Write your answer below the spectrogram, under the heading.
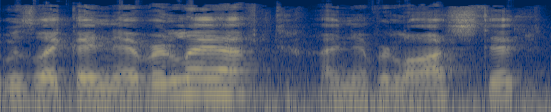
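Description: A woman with a fairly low pitch and lively intonation, noticeable background noise behind her. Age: old. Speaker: Paiute elder, former boarding school student. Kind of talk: personal testimony. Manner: reflective, unhurried. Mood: calm, reflective. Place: home room. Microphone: phone near.

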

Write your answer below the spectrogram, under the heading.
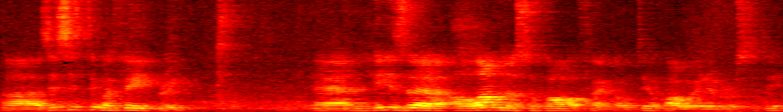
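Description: A man speaks at a moderate pace with a fairly high pitch and ordinary pitch variation. His tone is slightly mellow, and there is audible room echo.

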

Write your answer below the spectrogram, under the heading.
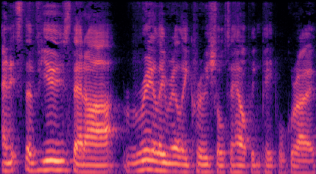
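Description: Speaking with an Australian accent, a man talks at a moderate pace with ordinary pitch variation. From Australia (Queensland). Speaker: YouTuber. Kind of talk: casual vlog monologue. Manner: hesitant, many fillers. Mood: earnest, encouraging. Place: home room. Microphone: phone near.

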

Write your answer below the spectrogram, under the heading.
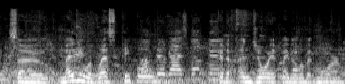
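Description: Clear music can be heard behind the speech. The speaker is a man. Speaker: family vlogger. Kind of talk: casual vlog chat. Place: cafe. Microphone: phone near.

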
